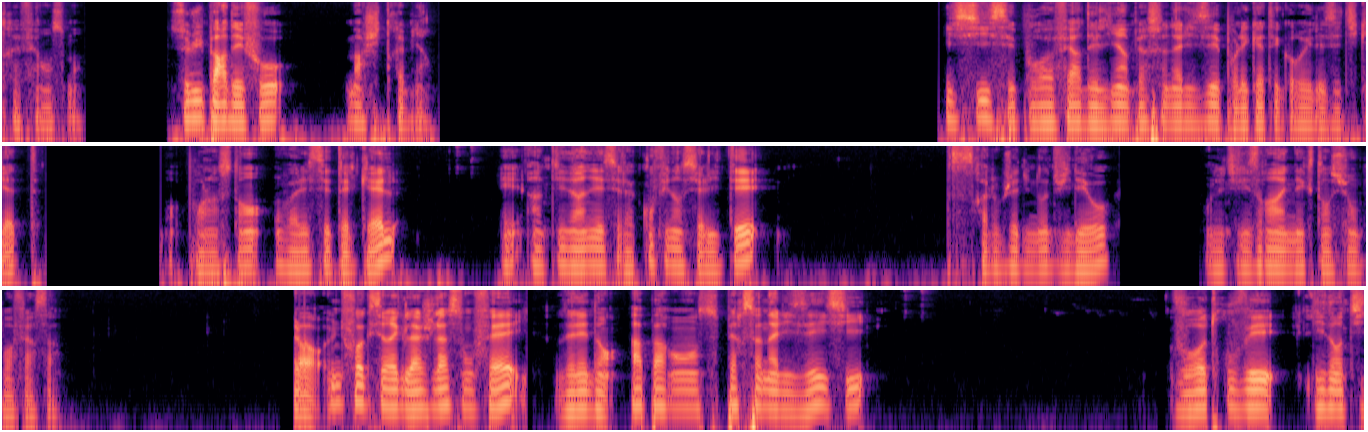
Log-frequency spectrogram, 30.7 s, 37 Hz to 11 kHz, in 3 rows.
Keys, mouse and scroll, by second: 4.0-13.6 scroll down 2, 13.6 click, 27.2 click, 30.3 click.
